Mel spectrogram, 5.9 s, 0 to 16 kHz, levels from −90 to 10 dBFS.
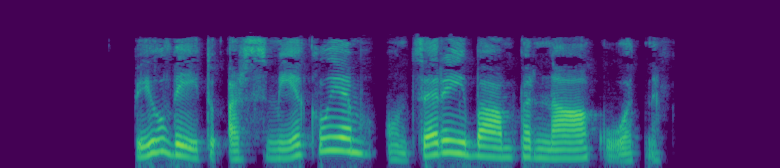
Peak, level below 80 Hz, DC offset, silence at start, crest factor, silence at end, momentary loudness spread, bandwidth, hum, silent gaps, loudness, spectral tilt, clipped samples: -2 dBFS; -62 dBFS; under 0.1%; 1 s; 18 dB; 0.9 s; 12 LU; 8 kHz; none; 2.83-2.88 s; -18 LUFS; -4 dB/octave; under 0.1%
